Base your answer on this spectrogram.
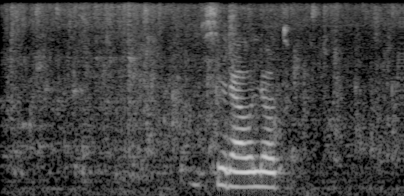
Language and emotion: Russian, neutral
